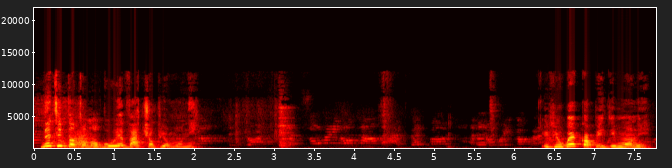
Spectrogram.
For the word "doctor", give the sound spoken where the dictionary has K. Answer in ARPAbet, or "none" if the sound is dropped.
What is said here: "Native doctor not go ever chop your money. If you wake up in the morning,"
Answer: none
